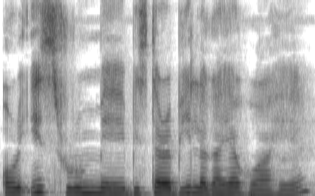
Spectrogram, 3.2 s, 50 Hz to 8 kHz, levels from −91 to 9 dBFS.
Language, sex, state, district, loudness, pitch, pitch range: Hindi, female, Arunachal Pradesh, Lower Dibang Valley, -16 LUFS, 205 Hz, 200-215 Hz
